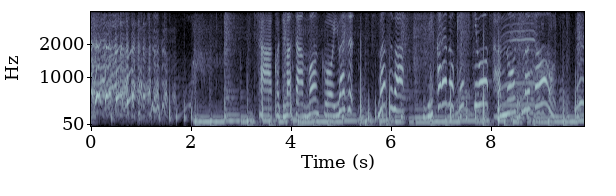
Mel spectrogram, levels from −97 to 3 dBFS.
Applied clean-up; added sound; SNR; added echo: none; Typing; 11 dB; none.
